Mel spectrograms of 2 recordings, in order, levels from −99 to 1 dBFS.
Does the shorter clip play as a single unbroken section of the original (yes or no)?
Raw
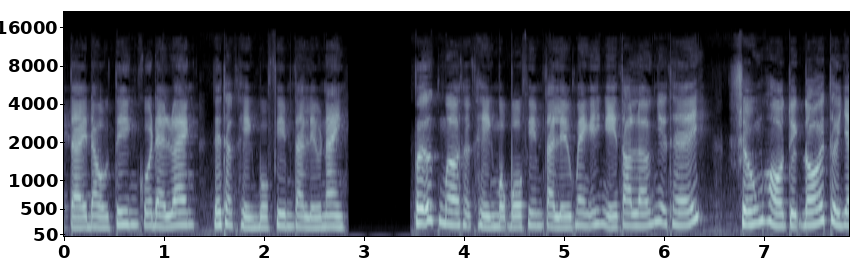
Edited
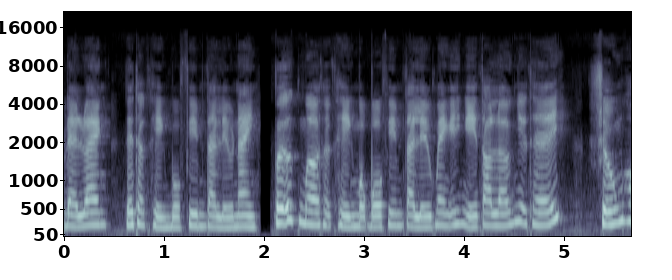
no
